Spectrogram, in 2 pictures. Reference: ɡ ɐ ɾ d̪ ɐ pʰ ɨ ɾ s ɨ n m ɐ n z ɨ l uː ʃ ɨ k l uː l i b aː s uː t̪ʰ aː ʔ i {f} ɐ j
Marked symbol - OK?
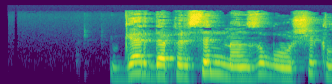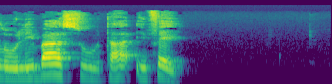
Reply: yes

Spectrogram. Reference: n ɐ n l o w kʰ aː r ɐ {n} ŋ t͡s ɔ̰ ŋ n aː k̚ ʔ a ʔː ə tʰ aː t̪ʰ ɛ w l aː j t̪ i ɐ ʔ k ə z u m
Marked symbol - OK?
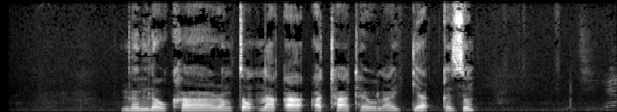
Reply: no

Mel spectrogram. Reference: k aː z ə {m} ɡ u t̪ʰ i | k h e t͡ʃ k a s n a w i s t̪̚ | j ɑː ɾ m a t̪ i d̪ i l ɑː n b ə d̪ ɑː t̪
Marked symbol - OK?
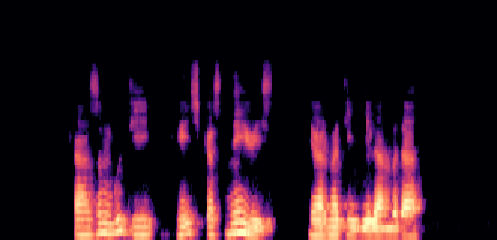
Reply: yes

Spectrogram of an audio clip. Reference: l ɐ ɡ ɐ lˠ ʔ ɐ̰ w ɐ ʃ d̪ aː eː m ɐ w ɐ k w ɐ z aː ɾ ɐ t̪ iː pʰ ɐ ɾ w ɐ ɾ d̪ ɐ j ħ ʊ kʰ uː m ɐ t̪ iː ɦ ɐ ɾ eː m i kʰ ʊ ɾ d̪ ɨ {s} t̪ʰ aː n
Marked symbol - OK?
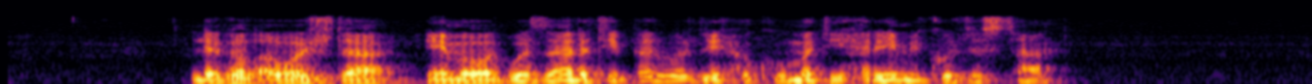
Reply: yes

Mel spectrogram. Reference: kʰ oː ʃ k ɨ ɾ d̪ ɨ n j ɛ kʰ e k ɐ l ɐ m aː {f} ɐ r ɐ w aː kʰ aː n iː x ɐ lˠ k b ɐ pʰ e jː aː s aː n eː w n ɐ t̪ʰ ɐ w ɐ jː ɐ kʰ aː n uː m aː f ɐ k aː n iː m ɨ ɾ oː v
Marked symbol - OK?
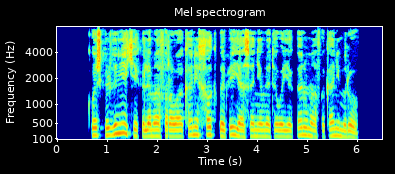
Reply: yes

